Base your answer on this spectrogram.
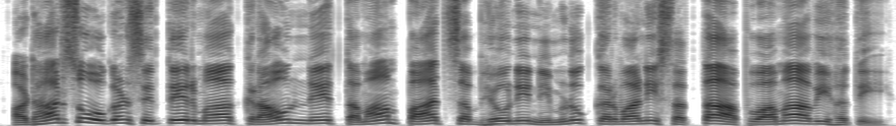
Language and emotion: Gujarati, neutral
